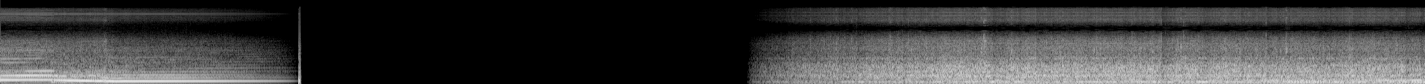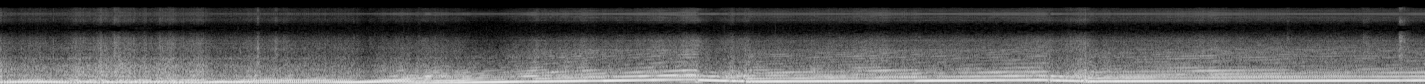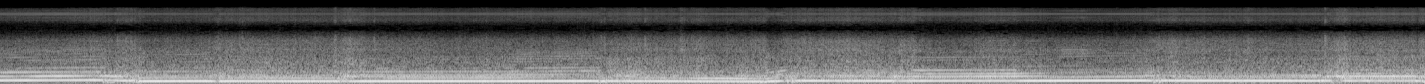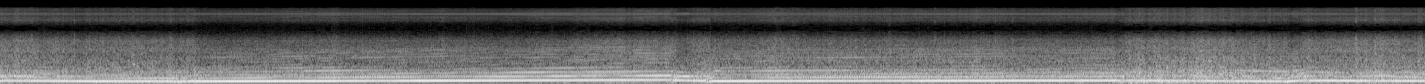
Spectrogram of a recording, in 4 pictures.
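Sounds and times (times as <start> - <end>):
car engine revving: 0.0 - 3.0, 7.6 - 57.0
tyres hissing on wet road: 7.6 - 17.9, 53.3 - 57.0.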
